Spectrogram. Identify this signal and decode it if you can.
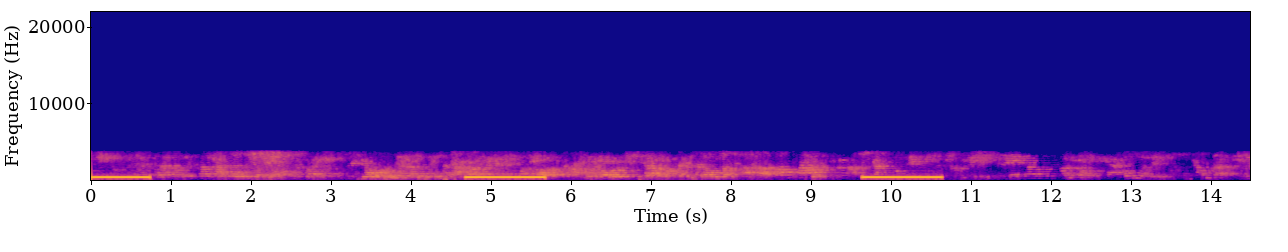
Ringback tone (Europe, 425 Hz), with speech.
